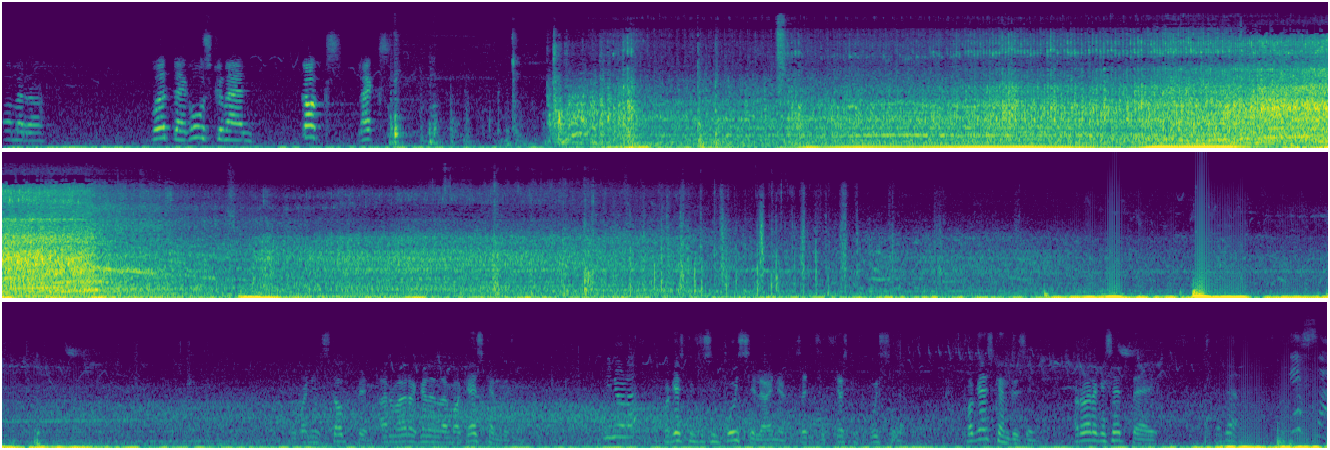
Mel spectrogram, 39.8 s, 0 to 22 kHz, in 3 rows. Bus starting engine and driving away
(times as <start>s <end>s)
5.1s 24.8s, 25.8s 36.2s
